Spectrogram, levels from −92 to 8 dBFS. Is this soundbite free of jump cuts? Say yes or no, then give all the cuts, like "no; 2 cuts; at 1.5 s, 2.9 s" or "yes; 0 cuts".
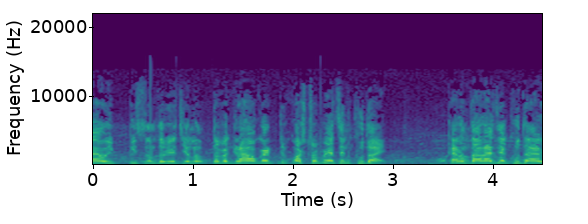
no; 1 cut; at 1.1 s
